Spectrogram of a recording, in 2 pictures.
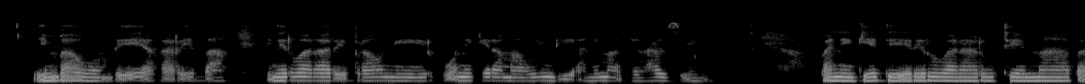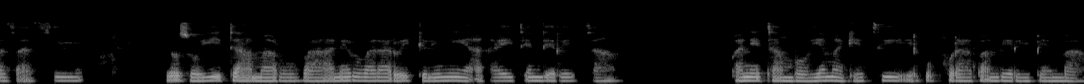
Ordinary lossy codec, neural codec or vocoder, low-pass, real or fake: Opus, 32 kbps; none; 7.2 kHz; real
